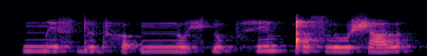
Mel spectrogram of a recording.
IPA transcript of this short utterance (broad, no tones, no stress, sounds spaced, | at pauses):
ŋ͡m i s d ɯ d h ɤ ʔ nː u ç ɗ u p h i l ǃ o s l u ʃ a l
